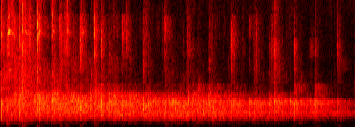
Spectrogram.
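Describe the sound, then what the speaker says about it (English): An audience at a SXSW London panel session breaks into applause. Dense clapping starts with a few sharp claps and holds steady for several seconds before easing slightly. "So can we give them all a round of applause"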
